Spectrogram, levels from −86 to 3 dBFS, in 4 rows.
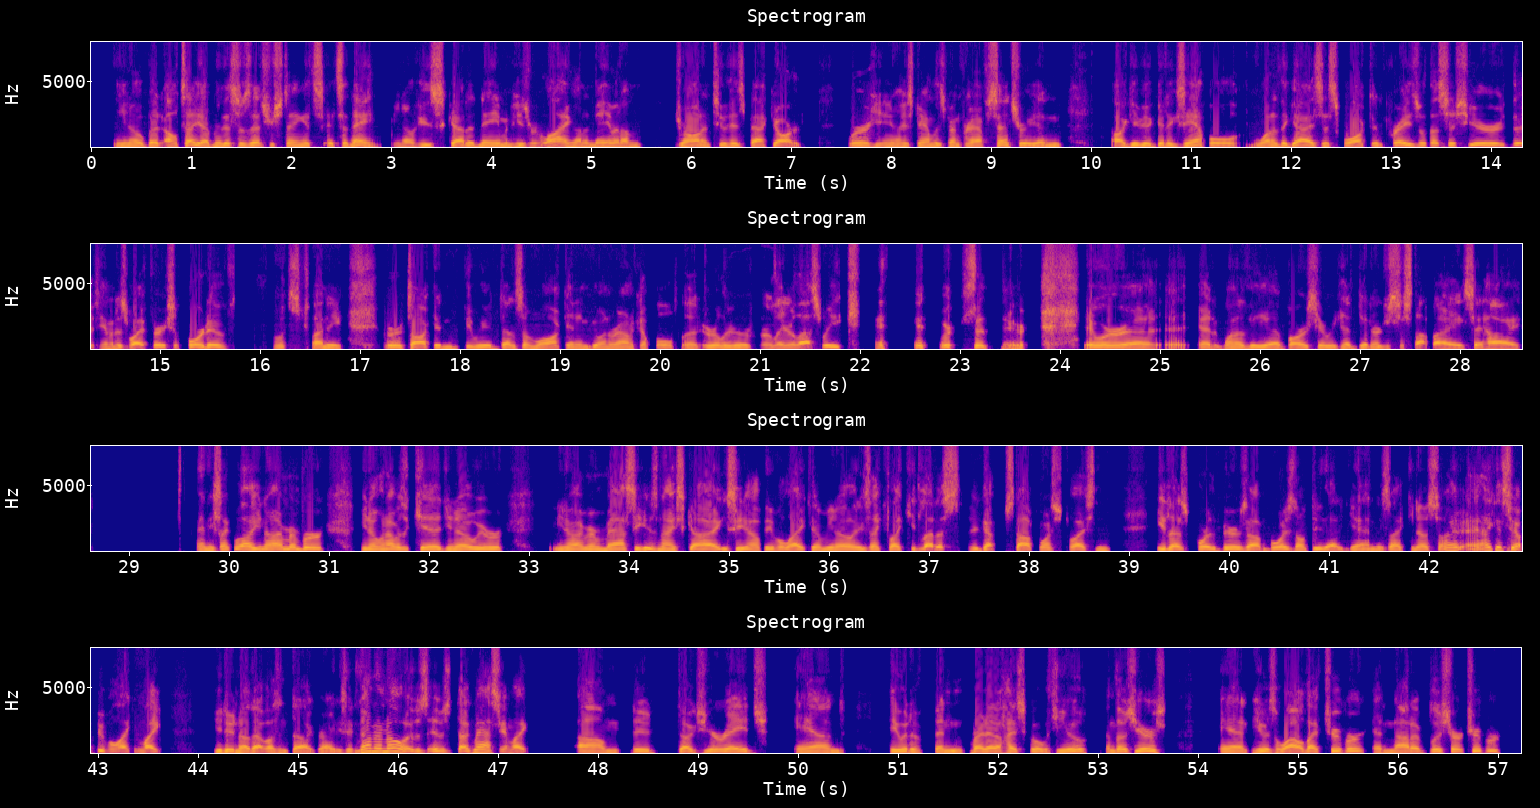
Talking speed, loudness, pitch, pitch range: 255 wpm, -21 LUFS, 95 Hz, 90-110 Hz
